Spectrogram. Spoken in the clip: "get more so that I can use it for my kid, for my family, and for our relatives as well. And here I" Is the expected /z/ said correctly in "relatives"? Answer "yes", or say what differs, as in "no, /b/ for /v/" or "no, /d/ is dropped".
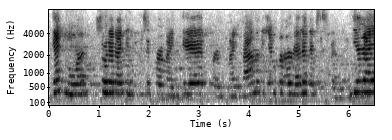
no, /s/ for /z/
